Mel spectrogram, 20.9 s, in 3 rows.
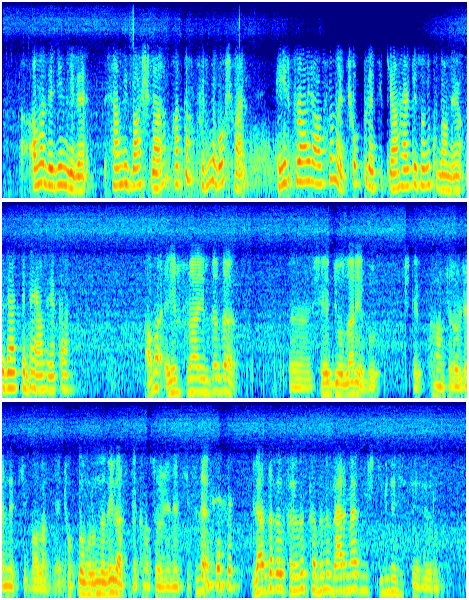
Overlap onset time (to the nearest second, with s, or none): none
